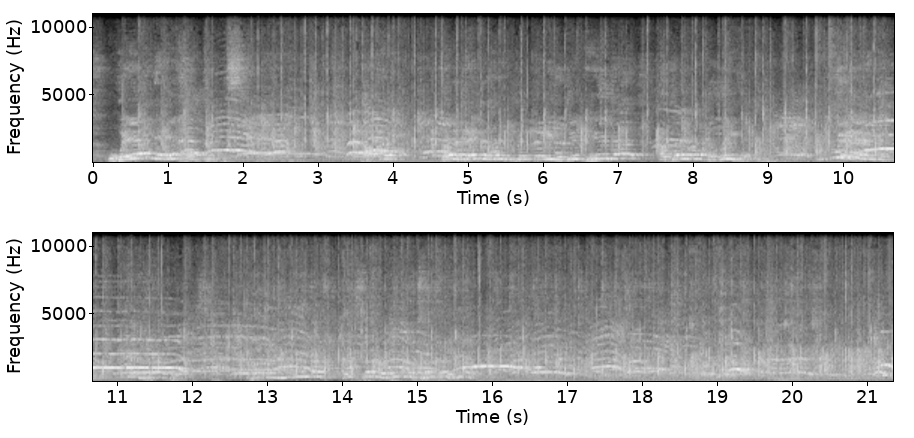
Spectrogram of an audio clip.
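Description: A man sings energetically into a microphone through loudspeakers in an echoing hall.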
